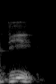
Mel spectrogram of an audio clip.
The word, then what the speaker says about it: the: So, the answer, ingat bacanya di. The ketemu huruf hidup itu dibaca di.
